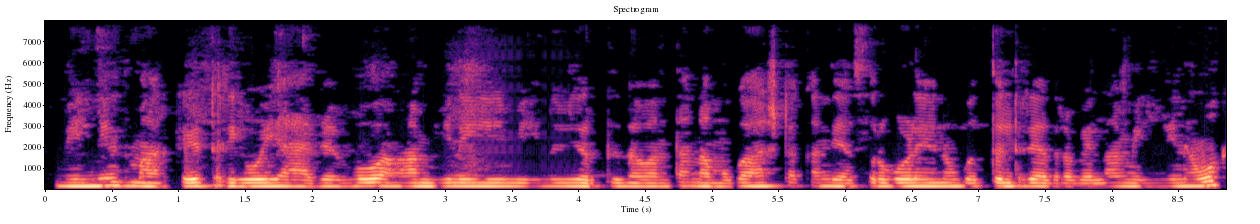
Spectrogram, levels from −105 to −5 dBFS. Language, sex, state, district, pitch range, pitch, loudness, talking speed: Kannada, female, Karnataka, Belgaum, 155-160 Hz, 160 Hz, -20 LUFS, 115 wpm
